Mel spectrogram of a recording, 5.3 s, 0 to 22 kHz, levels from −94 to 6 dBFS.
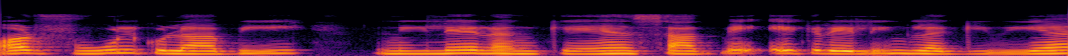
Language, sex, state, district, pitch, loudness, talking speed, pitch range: Hindi, female, Haryana, Jhajjar, 200 Hz, -17 LUFS, 155 wpm, 190-215 Hz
